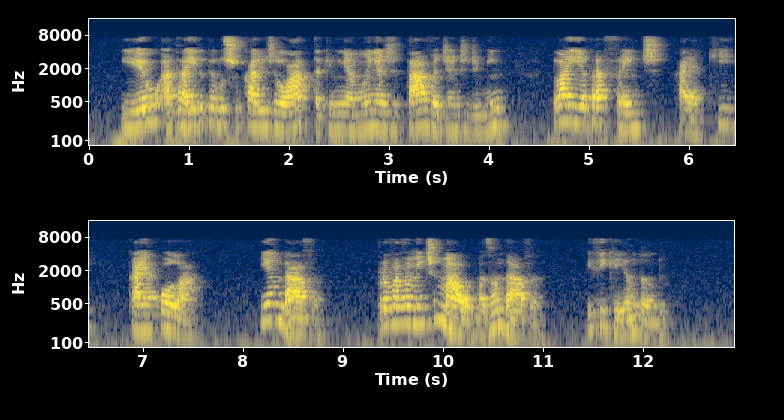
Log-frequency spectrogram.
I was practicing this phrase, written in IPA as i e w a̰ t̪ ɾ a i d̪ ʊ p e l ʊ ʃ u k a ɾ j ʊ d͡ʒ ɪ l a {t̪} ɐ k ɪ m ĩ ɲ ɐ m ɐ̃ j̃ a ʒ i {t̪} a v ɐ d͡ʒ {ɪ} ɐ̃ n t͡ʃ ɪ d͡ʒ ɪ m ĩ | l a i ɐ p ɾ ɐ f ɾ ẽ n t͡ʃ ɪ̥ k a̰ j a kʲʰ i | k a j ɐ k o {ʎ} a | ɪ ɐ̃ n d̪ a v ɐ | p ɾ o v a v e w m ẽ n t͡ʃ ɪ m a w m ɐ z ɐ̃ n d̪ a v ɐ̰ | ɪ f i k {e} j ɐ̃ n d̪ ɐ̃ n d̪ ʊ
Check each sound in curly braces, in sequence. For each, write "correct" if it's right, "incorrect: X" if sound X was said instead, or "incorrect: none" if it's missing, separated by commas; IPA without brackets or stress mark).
correct, correct, incorrect: i, incorrect: l, correct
